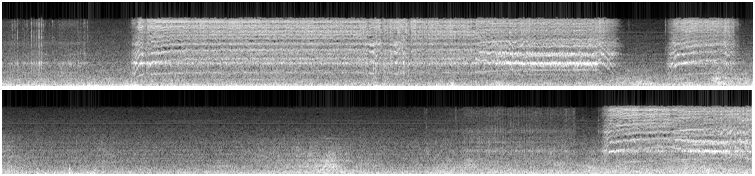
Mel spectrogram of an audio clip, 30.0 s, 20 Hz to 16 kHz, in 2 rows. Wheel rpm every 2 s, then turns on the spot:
10, 110, 160, 160, 160, 150, 50, 40, 0, 0, 0, 0, 30, 60, 160.
0-2 14-16 24-26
